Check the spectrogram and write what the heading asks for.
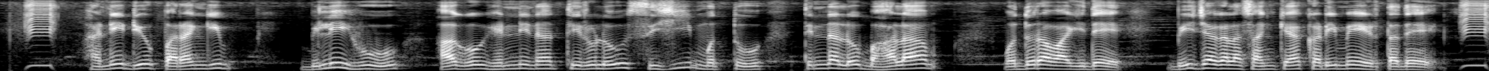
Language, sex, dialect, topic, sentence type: Kannada, male, Mysore Kannada, agriculture, statement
